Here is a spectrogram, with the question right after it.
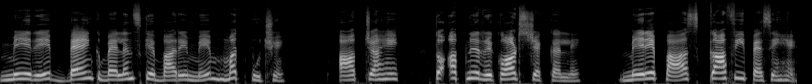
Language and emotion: Urdu, angry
